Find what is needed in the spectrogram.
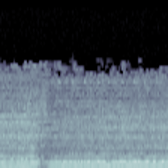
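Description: Concert flute playing a slow melody: a held note that steps up about half a second in to a long sustained note, over a quieter backing accompaniment.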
